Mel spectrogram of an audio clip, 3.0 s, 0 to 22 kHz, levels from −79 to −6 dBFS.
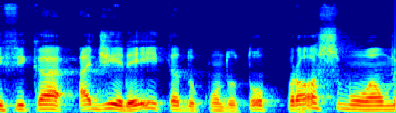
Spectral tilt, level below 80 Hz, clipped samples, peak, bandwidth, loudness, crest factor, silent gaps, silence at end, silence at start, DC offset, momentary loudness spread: -7 dB/octave; -54 dBFS; under 0.1%; -4 dBFS; 19 kHz; -20 LUFS; 16 dB; none; 0 s; 0 s; under 0.1%; 8 LU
